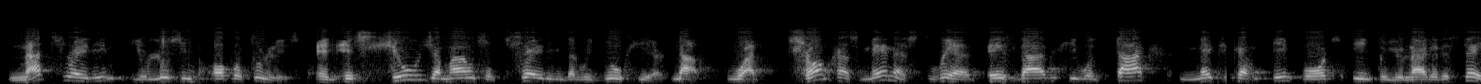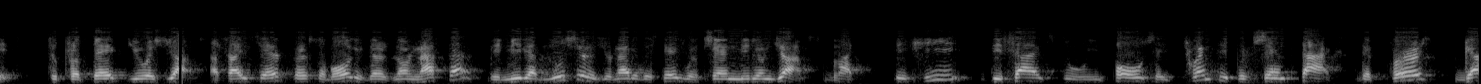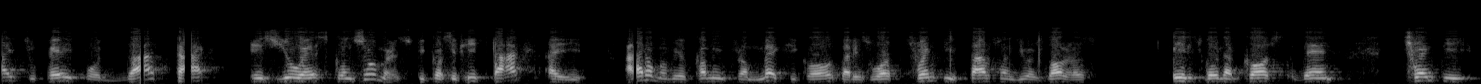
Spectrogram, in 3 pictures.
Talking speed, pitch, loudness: 130 wpm, 150 Hz, -29 LUFS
